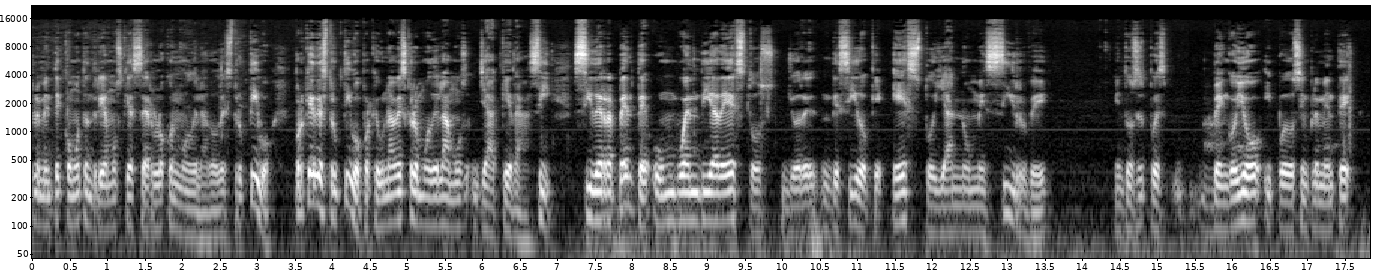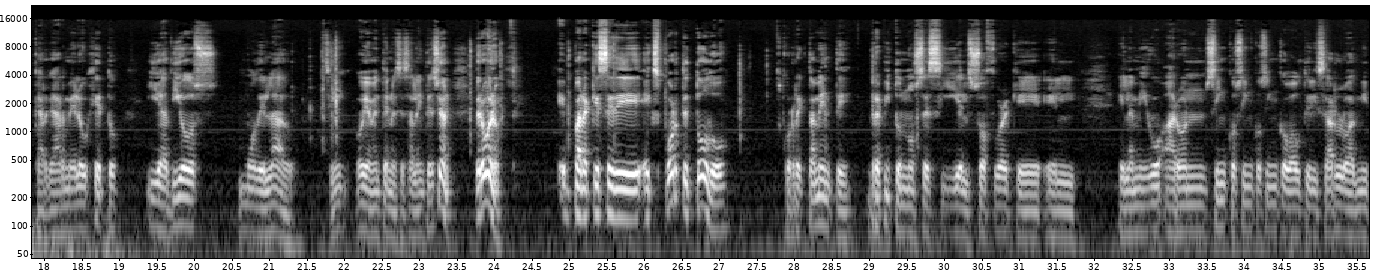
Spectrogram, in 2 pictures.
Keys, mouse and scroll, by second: 0.8 click, 1.5 Tab, 6.9 shift+click, 8.7 Tab, 9.2 click, 9.9 click, 13.2 click, 16.4 x, 17.4 click, 18.1-20.3 drag, 20.8 ctrl+z, 21.4 click, 22.2 shift+click, 23.2 shift+click, 24.2 shift+click, 24.6 shift+middle click, 24.8 shift+click, 24.8 shift+middle click, 25.9 click, 26.3 Tab, 27.0 shift+click, 27.6 shift+click, 28.2 shift+click, 28.8 shift+click.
